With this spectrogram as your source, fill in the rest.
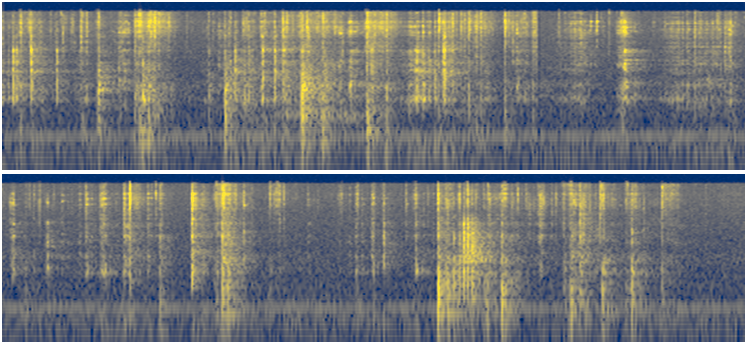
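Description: A solid, hand-sized, dark grey bar of dry soap is held in the hand and cut into thin slices with a metal utility blade. The cuts sound like dense, crisp scraping and crumbling, with sharp, bright peaks that end quickly. A faint steady low hum runs underneath throughout.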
